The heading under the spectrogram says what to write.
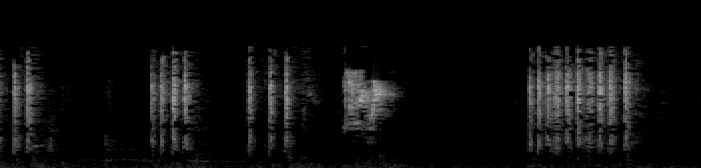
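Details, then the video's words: House sparrows give harsh, high fighting chirps in quick chattering bursts, five clusters in about five seconds, with short silent gaps between them; a tutor recording for training birds. "Gereja Tarung"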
